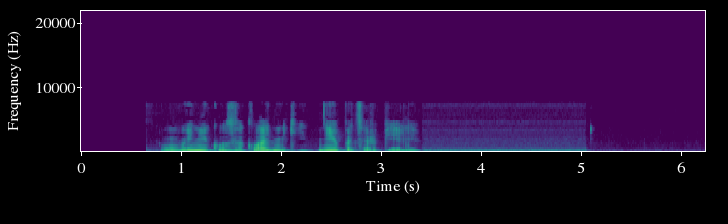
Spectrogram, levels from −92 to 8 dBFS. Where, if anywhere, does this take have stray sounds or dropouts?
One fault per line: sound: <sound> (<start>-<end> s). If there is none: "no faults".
no faults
